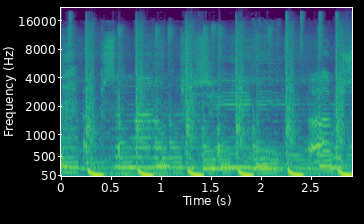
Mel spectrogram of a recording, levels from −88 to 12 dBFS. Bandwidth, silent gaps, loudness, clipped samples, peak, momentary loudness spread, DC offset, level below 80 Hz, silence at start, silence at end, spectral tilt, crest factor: over 20 kHz; none; -9 LUFS; 1%; 0 dBFS; 2 LU; under 0.1%; -12 dBFS; 0 s; 0 s; -5 dB/octave; 8 dB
